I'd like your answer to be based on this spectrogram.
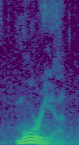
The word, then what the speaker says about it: moria: Moria is really kind of the way it's pronounced.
